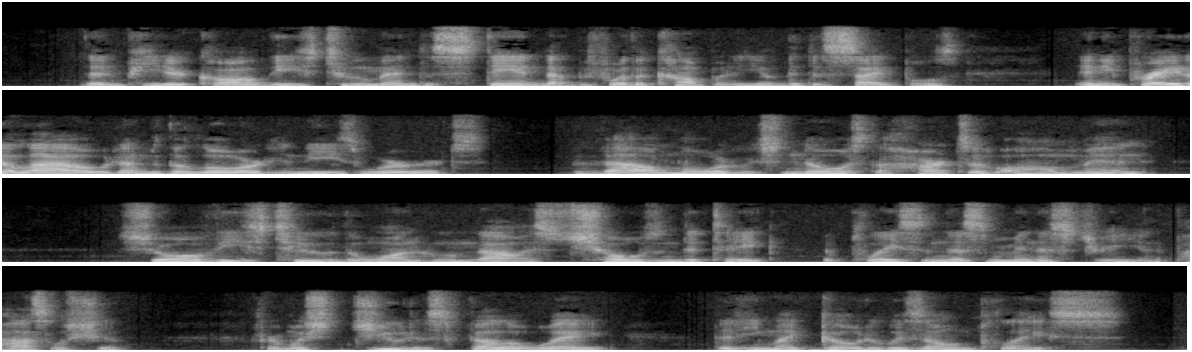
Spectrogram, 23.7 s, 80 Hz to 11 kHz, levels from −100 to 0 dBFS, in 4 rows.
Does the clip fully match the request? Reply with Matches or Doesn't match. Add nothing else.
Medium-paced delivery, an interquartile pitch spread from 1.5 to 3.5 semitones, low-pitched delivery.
Matches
